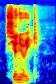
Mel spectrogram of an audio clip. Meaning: cyanuric
- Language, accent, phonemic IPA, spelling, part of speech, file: French, France, /sja.ny.ʁik/, cyanurique, adjective, LL-Q150 (fra)-cyanurique.wav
